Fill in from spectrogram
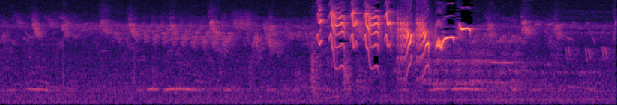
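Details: Icterine warbler singing in spring, recorded without background music: quiet twittering of other birds at first, then a loud two-second burst of rapid, varied, high chirps and slurred whistles, before fading back to soft distant chatter.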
